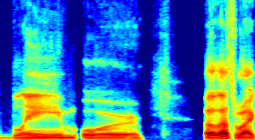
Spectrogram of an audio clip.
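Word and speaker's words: Blame!: Like the sound effect, like blam.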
